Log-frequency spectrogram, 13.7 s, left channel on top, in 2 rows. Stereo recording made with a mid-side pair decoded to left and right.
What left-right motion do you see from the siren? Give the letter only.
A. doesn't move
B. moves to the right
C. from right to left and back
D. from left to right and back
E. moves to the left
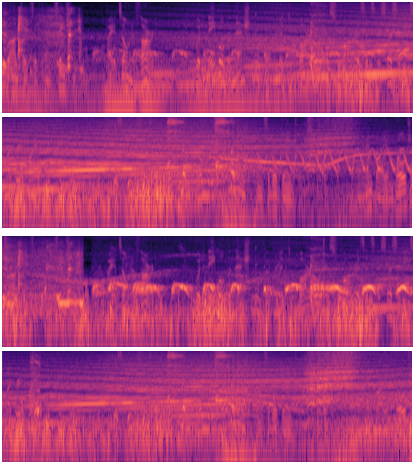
E.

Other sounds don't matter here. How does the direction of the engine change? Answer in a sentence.
In this clip you hear the engine move to the right.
